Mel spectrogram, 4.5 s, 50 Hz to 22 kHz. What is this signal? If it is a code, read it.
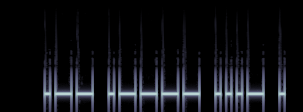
Morse code, heard as a keyed tone, about 15 wpm, 700 Hz. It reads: W1VE
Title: Easy Call Signs - 15wpm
